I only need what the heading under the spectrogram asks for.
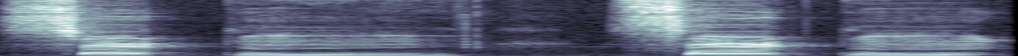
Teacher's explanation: we stop the T and then we pronounce the N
